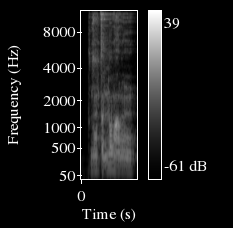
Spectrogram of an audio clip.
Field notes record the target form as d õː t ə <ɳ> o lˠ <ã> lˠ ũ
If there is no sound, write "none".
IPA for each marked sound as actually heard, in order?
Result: ɲ, ã

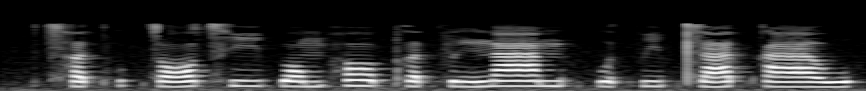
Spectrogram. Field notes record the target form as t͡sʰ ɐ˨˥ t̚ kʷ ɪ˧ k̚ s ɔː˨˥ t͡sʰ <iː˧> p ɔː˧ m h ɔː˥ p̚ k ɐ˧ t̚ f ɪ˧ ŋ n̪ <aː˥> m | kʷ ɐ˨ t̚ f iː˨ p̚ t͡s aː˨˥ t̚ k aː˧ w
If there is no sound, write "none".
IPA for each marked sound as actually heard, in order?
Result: iː˧, aː˥

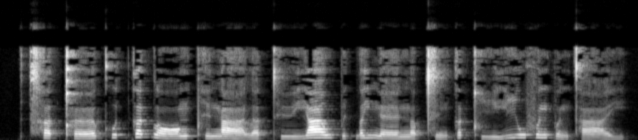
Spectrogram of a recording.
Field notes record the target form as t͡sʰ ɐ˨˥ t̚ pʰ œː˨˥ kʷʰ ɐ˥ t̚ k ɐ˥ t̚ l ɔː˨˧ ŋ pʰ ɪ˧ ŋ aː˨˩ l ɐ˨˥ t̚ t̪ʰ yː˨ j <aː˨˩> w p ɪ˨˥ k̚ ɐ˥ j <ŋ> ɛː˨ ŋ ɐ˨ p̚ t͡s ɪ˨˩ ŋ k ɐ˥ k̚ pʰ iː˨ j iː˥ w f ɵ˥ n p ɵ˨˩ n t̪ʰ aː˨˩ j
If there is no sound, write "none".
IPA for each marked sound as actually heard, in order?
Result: aː˥, ŋ

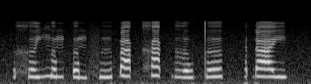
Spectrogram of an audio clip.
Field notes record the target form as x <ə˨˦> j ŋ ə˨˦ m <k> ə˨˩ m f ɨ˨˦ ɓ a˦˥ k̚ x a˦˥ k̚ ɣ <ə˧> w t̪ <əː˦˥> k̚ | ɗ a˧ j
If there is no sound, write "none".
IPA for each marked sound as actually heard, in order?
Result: ə˨˦, ʔ, ə˧, əː˦˥

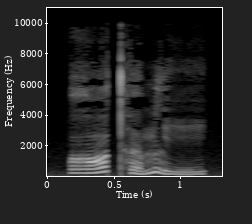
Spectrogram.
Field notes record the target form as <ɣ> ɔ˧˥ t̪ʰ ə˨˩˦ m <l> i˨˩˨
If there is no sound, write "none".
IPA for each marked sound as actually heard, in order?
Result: ɣ, l

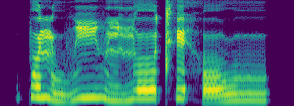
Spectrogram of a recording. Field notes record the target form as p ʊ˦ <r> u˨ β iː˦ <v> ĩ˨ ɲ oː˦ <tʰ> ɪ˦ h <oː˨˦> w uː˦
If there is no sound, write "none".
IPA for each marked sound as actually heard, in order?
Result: n, β, tʰ, oː˨˦

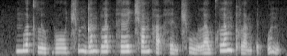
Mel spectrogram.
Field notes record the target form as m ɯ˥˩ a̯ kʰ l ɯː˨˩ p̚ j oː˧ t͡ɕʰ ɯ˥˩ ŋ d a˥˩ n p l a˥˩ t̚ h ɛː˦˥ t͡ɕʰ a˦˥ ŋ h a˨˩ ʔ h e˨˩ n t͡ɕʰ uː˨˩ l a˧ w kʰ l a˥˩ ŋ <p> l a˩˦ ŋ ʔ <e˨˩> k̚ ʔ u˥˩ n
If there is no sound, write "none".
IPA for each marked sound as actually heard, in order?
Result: pʰ, e˨˩

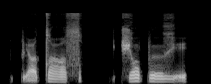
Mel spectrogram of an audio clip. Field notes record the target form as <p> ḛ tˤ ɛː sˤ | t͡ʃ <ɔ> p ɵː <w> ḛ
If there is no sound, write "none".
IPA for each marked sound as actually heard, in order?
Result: p, ɔ, ɣ

